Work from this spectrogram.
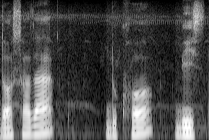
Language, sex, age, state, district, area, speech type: Assamese, male, 18-30, Assam, Dibrugarh, rural, spontaneous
